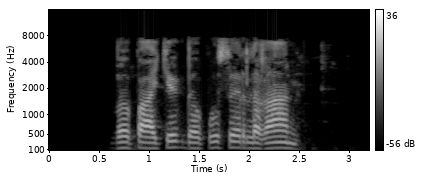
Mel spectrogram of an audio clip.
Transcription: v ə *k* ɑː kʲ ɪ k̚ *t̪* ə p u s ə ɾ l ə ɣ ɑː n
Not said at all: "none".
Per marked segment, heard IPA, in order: p, d̪

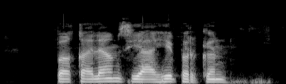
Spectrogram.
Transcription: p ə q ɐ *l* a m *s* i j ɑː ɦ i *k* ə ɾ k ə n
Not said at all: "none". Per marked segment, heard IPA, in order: l, s, p

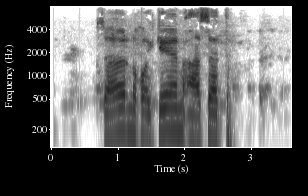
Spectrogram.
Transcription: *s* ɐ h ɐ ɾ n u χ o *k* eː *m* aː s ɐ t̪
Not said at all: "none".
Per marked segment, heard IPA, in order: s, k, n

